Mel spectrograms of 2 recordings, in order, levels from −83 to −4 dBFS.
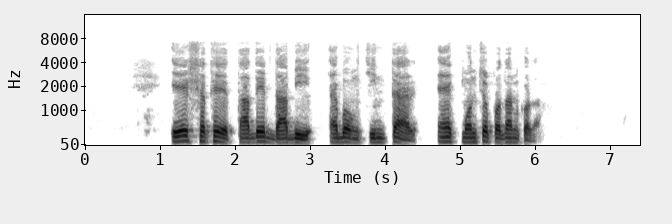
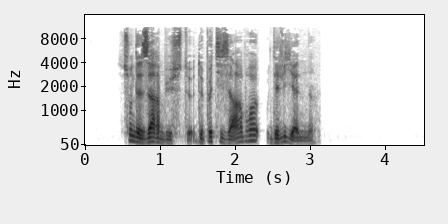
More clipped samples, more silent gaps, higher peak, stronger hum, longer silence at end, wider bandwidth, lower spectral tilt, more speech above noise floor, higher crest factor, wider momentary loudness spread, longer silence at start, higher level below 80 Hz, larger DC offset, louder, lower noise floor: neither; neither; about the same, -2 dBFS vs 0 dBFS; neither; about the same, 1.35 s vs 1.45 s; second, 7 kHz vs 11.5 kHz; first, -8.5 dB/octave vs -3 dB/octave; first, 71 dB vs 60 dB; about the same, 16 dB vs 20 dB; second, 9 LU vs 12 LU; first, 1.15 s vs 0.5 s; about the same, -58 dBFS vs -54 dBFS; neither; about the same, -16 LUFS vs -18 LUFS; first, -85 dBFS vs -79 dBFS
